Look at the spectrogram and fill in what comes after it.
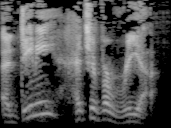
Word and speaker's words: Adeiny Hechavarria: Adeiny Hechavarria. It's a tricky is, one. Yeah, that's the that's the uh, proper pronunciation.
